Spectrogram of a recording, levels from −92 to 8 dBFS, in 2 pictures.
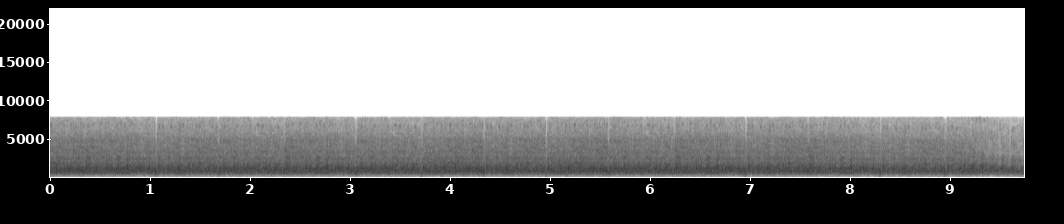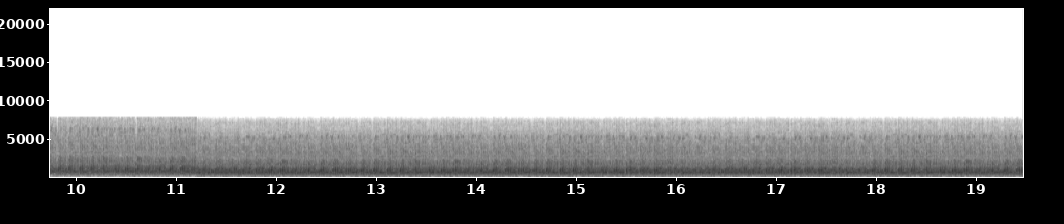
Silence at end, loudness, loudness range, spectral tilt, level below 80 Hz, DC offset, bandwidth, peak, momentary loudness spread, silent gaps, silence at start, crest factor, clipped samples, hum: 0 s; -18 LUFS; 3 LU; 3.5 dB/octave; -68 dBFS; under 0.1%; 8 kHz; -4 dBFS; 4 LU; none; 0 s; 16 dB; under 0.1%; none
